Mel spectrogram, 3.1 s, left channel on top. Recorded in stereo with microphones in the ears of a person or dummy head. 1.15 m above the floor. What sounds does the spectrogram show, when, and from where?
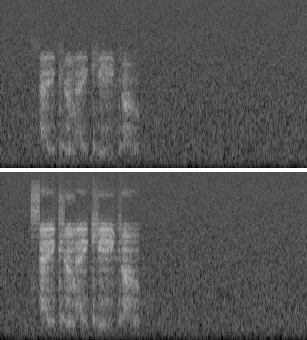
0.3 s whispering: 85° right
